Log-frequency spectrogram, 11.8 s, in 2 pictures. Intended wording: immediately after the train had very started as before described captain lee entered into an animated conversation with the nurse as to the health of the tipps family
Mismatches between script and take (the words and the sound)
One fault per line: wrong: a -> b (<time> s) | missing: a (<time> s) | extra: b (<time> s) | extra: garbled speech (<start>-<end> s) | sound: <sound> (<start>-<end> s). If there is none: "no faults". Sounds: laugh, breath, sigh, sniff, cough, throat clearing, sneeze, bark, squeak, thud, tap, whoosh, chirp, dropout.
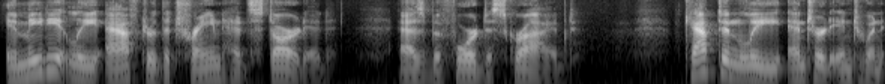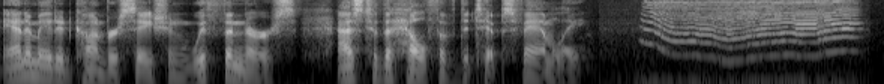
missing: very (1.7 s)
sound: squeak (10.1-11.7 s)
